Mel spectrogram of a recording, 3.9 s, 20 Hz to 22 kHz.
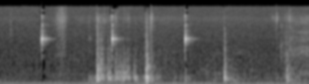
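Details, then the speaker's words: AVISS EVAC type 2b fire alarm panel with mains supply unplugged: short sharp high beeps about once a second between button clicks, indicator flashing; power supply fault warning. "Le futorisant il clignote. On entend bip, bip, bip. Ça veut dire dérangement des fours alimentation."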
